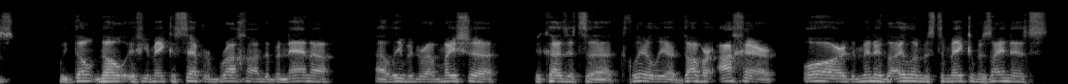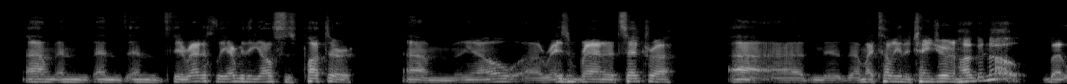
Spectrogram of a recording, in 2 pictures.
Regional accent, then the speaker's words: United States; I'm an American

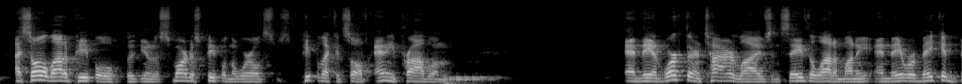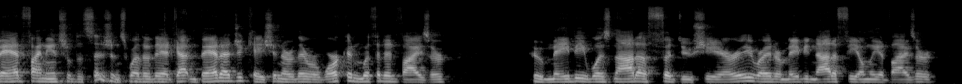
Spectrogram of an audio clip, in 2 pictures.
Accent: Baltimore, Maryland, United States; I was raised in Baltimore, Maryland.

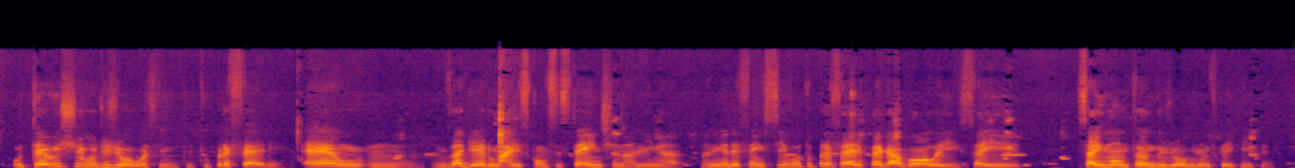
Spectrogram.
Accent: Caxias do Sul, Rio Grande do Sul, Brazil; eu sou gringa, nascida e criada em Caxias

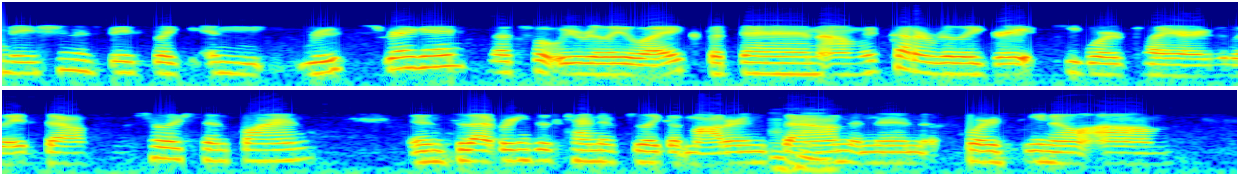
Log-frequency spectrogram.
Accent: Delray Beach, Florida, United States; I was born and raised in Delray Beach, Florida

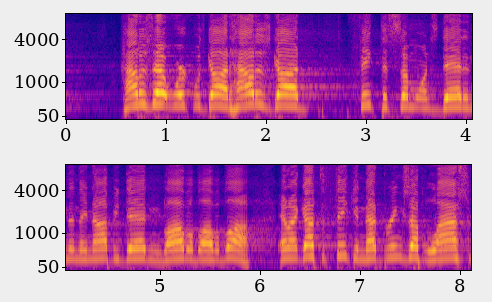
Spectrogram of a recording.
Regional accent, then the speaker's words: Arkansas, United States; moved away; I'm from Arkansas originally

